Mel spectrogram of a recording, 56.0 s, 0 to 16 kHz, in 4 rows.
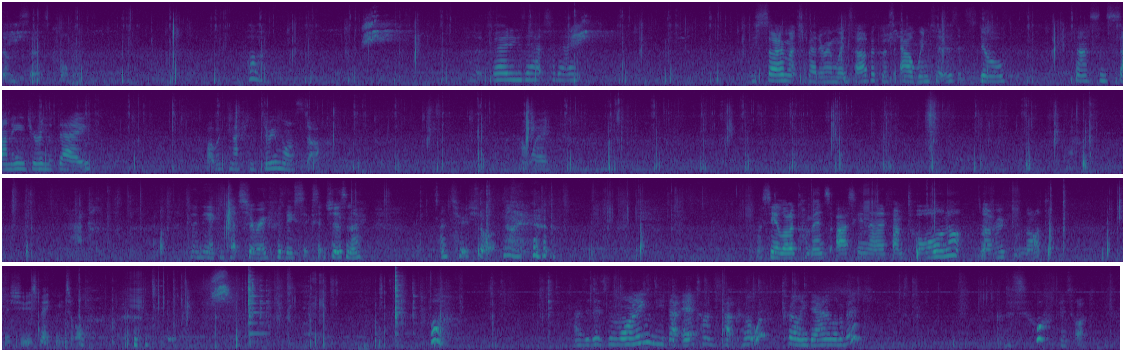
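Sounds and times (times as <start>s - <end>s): high heels clicking on concrete: 0.4s - 28.5s, 38.8s - 52.1s
harsh high-pitched bird call: 4.5s - 5.1s, 7.1s - 7.6s, 44.6s - 45.1s.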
